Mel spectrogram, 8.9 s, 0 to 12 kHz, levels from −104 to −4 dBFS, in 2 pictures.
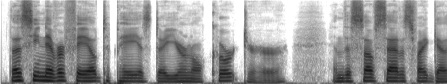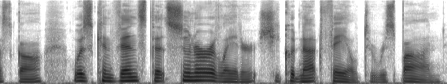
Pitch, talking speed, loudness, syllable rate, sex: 120 Hz, 190 wpm, -21 LUFS, 4.9 syllables/s, male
